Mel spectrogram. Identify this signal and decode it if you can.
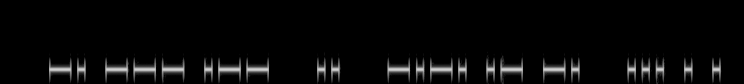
Morse code, heard as a keyed tone, about 17 wpm, 700 Hz. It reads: NOW I CAN SEE
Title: Sentences from Top 1000 Words - Review Part 3 - 17wpm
